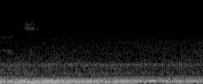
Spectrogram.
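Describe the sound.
A steady low engine hum and road rumble from inside a car moving through a small village, continuous and fairly loud, with faint voices murmuring underneath.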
